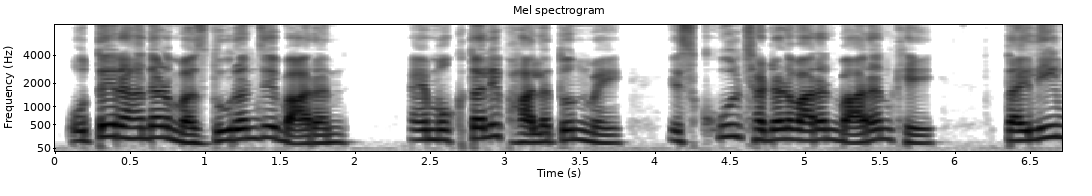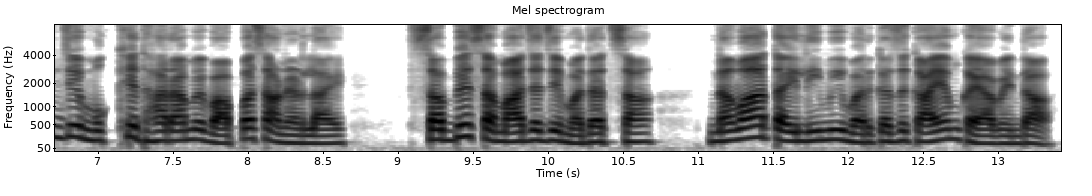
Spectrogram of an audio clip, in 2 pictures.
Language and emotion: Sindhi, neutral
